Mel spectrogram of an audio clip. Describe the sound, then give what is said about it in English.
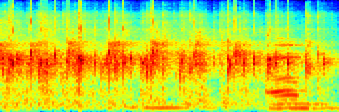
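A room full of people applauds the panelists with steady, dense clapping that fills the space, and a man's voice starts speaking over the applause near the end. “Okay, can we get a round of applause for the panelists?”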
